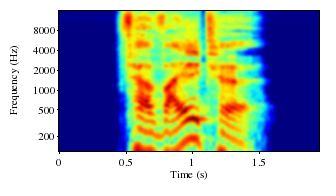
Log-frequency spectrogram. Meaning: inflection of verwalten: 1. first-person singular present 2. singular imperative 3. first/third-person singular subjunctive I
- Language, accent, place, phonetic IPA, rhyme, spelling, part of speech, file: German, Germany, Berlin, [fɛɐ̯ˈvaltə], -altə, verwalte, verb, De-verwalte.ogg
